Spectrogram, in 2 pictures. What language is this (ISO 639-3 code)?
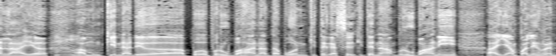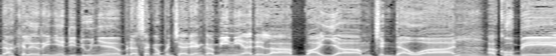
msa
